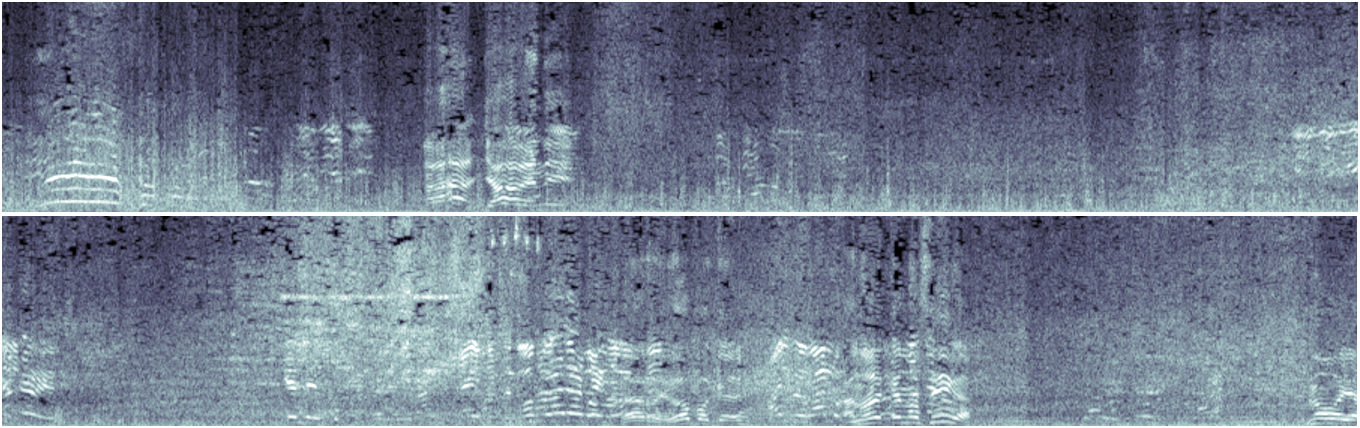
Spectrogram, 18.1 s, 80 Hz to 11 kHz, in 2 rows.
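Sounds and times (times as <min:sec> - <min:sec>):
engine and tyre rumble: 0:00.0 - 0:18.0
wind buffeting microphone: 0:00.0 - 0:18.0.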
